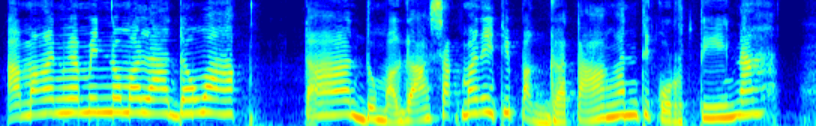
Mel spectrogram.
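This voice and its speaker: An actress playing an eager, reassuring young wife and daughter who is house-proud, in a radio drama. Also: female voice, high-pitched, lively intonation, normal speed, no echo. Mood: dutiful, eager. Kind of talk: Ilocano radio drama acting.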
